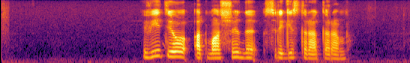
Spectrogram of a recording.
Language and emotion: Russian, neutral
